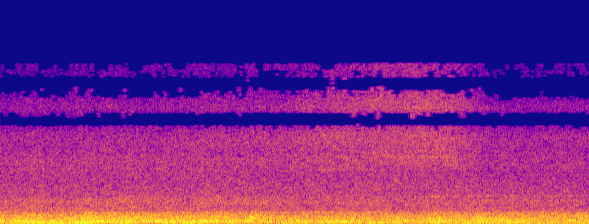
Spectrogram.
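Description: Merseyrail electric multiple unit running out of an underground station platform, its wheels and traction motors making a steady hum with a few held tones as the last carriage passes. The sound echoes in the enclosed tunnel platform.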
